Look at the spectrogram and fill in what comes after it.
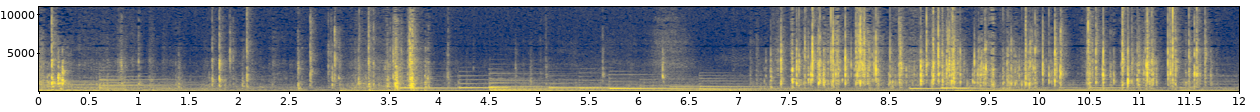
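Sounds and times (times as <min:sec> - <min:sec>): plastic wrapper crinkling: 0:00.0 - 0:05.3, 0:07.1 - 0:12.0
background music: 0:00.0 - 0:12.0.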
